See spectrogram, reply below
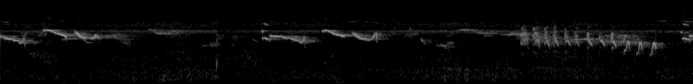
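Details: Oriental magpie-robin, known locally as kacer, singing vigorously: sweet whistled phrases with slurred up-and-down notes, then a fast, buzzy descending trill of rapid repeated notes, over a steady high insect-like hiss.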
